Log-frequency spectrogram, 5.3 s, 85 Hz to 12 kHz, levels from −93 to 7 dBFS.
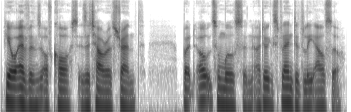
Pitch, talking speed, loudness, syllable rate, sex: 115 Hz, 205 wpm, -19 LUFS, 6.0 syllables/s, male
